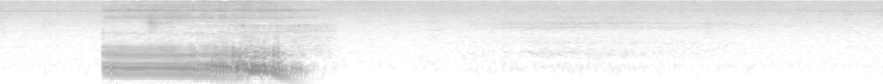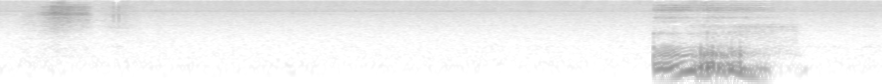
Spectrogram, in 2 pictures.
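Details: Person asleep snoring: two loud, deep, rumbling inhaled snores about seven seconds apart, with quiet breathing between; ordinary snoring.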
